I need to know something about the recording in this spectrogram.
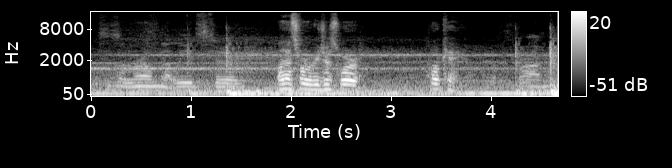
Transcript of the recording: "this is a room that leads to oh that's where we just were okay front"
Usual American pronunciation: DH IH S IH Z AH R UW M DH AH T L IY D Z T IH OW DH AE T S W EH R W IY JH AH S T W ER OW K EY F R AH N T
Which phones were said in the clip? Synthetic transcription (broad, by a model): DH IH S IH Z AH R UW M DH AH T W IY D S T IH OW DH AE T S W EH R W IY JH AH S T W ER OW K EY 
